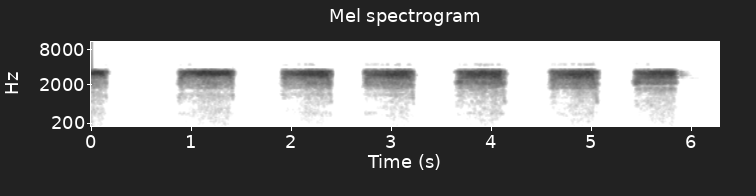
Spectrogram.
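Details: Young barn owl back at the nest box at night, 14 June 2023: a steady run of raspy, hissing screeches, each about half a second long, repeated roughly once a second, seven in a row.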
